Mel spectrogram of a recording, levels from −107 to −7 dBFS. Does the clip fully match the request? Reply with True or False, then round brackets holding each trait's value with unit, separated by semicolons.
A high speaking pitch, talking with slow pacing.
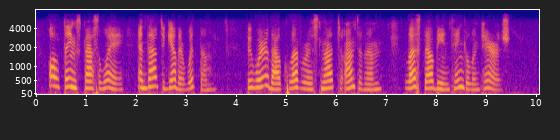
True (235 Hz; 125 wpm)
